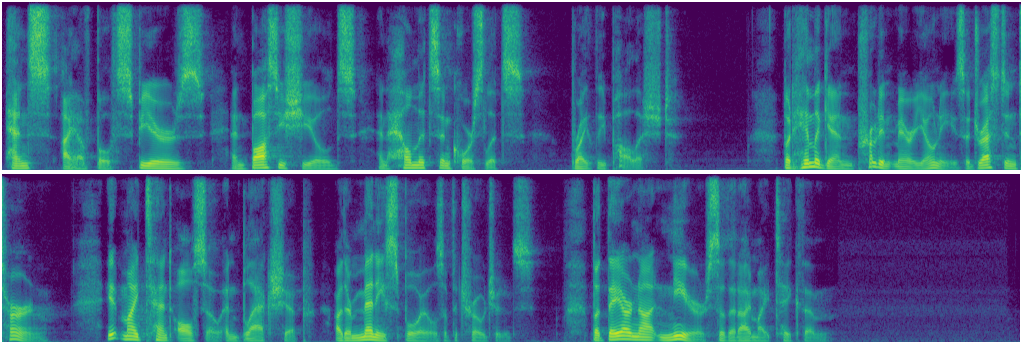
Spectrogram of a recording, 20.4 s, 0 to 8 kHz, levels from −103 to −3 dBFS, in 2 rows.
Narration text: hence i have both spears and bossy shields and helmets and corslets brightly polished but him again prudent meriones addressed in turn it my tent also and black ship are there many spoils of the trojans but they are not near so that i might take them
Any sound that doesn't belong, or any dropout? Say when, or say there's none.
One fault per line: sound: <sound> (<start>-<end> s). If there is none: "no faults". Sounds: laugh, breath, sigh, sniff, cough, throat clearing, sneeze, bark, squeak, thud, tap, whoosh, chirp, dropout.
no faults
